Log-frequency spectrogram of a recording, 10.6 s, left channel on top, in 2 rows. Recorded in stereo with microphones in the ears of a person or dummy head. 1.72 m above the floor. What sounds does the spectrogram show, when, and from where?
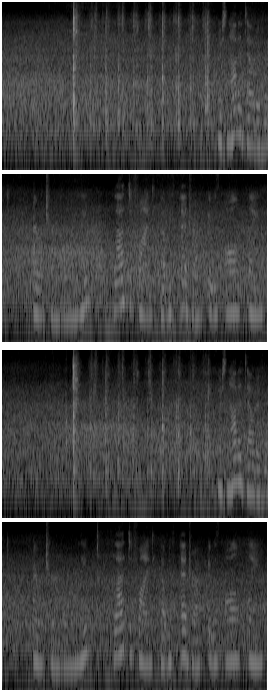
1.4 s running footsteps: 30° right (ahead or behind), 1.9 m; by 4.2 s 35° left (ahead or behind), 2 m
4.3 s a woman speaking: 10° right (ahead or behind), 1.1 m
